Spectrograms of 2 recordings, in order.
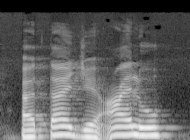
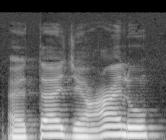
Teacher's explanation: Huruf ja berharokat sukun, maka dia harus dibaca pantul atau dibaca qalqalah. Pantul atau qalqalah karena berharokat sukun ya, maka dibaca ataj'alu.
